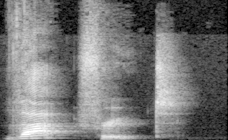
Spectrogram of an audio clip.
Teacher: That used a glottal stop.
